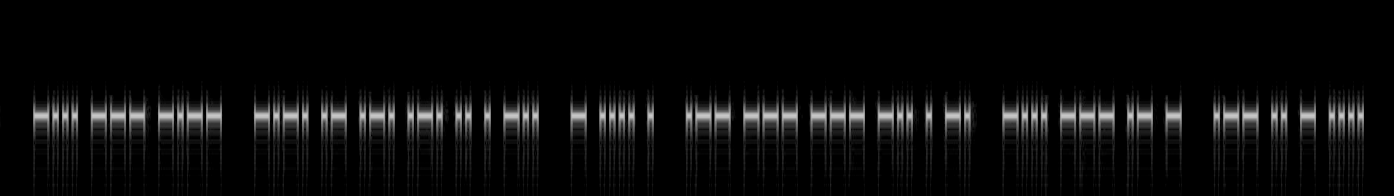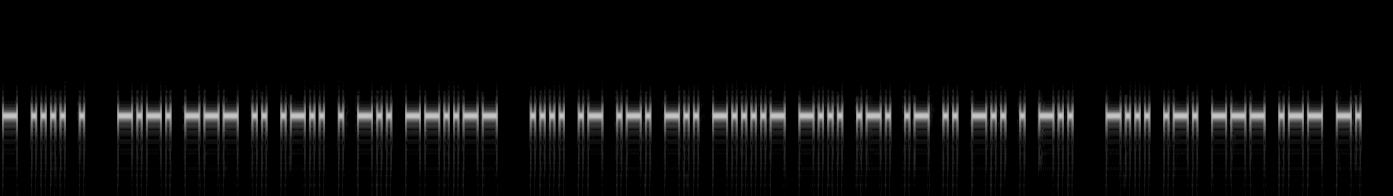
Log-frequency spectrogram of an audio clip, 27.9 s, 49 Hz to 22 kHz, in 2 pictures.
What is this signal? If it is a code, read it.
Morse code, heard as a keyed tone, about 25 wpm, 600 Hz. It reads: BOY CARRIED THE WOODEN BOAT WITH THE COILED, HARD-BRAIDED BROWN
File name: the old man and the sea part 1 25wpm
